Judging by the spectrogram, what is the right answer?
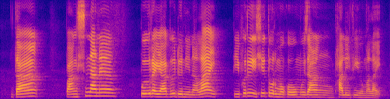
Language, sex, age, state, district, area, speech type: Bodo, female, 60+, Assam, Kokrajhar, rural, spontaneous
